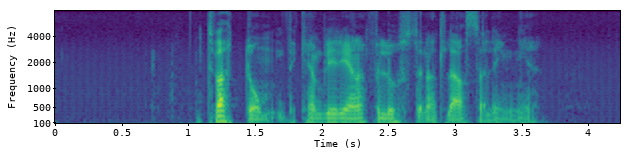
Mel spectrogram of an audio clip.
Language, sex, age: Swedish, male, 16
